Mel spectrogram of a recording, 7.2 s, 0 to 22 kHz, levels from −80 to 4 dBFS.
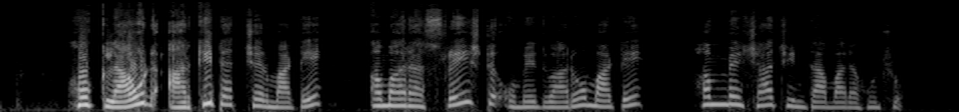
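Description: From 0.58 to 1.57 s there's microphone overload: peaks push about 8 dB past the converter's ceiling with around one in twenty samples flattened, giving a harsh crackle, likely from input gain set too high. Microphone volume stepped down at 0.59 s (about 3 dB), 1.59 s (about 10 dB) and 3.63 s (about 3 dB), sudden level drops in speech and background, likely the call software cutting input volume.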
